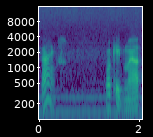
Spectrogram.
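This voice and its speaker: A hard-nosed homicide lieutenant from an old radio detective drama. His low voice is bright and forceful, and it rises and falls freely as he fires off short, skeptical questions. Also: huge pitch swings, slow, slight background noise, full character voice, low-quality recording. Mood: knowing. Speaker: police lieutenant. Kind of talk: 1940s radio acting.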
